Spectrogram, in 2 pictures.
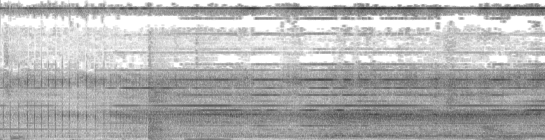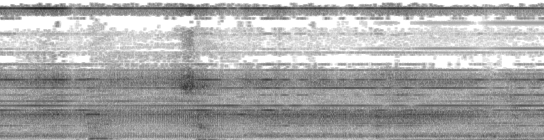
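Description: Hand-held HF radiation meter's loudspeaker giving a steady electronic rasping buzz, the audio rendering of the pulsed mobile-phone mast signal it is measuring. Sparse, slow low music notes play underneath.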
